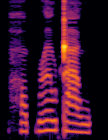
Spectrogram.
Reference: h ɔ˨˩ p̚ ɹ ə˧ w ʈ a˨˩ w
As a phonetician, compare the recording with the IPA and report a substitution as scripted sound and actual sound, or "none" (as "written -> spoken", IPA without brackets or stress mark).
none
